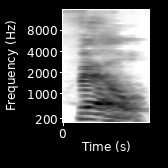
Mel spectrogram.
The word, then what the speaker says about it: fell: Fell. No digo fell. La L la tienes que pronunciar como si te estuvieras tragando la lengua. Fell. Así suenas más nativo.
